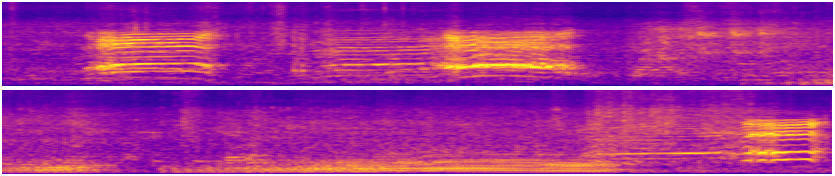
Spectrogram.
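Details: Petetan feeder sheep kept in a pen in Padalarang, West Bandung: three loud, shaky bleats, two close together at the start and one at the end, with a man speaking through the middle.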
